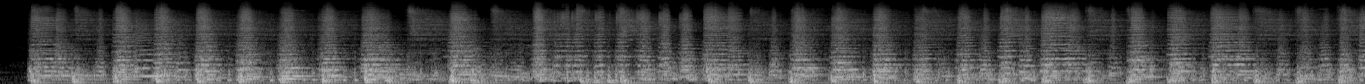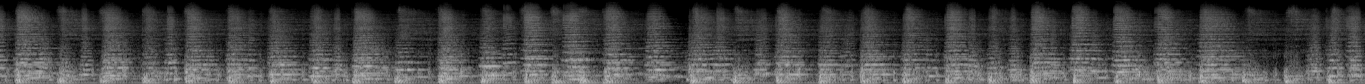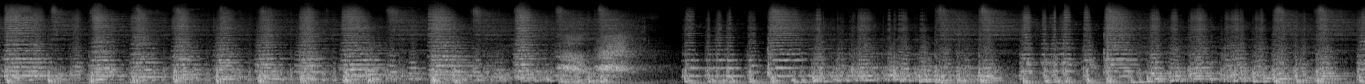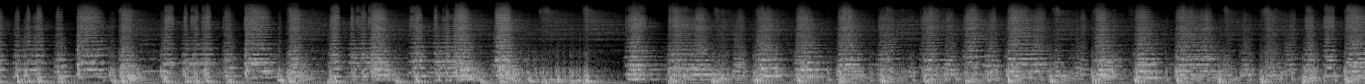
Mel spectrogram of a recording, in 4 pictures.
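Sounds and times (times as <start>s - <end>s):
marching band playing a fight song at a recording session: 0.2s - 54.5s.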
